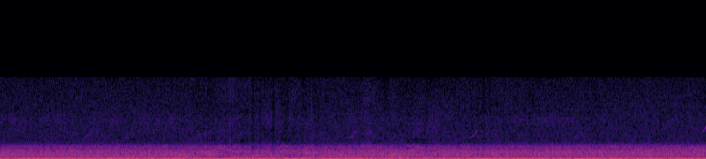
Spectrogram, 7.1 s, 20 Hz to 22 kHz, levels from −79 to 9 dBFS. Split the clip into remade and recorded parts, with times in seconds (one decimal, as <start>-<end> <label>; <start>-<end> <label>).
0.0-1.9 recorded; 1.9-3.2 remade; 3.2-3.6 recorded; 3.6-4.4 remade; 4.4-7.1 recorded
